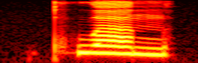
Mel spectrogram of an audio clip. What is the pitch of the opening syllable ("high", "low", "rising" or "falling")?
falling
